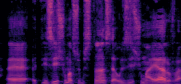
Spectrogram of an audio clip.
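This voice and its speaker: A man has an ordinary speaking voice at a medium pitch. He talks at a moderate pace against a quiet background. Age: 60s. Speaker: physician and author. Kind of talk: TV health interview.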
